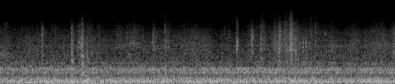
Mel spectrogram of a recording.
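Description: A car cruising along a coastal road in Goa, a steady low road rumble and engine hum with faint rattles, continuous and close, no talking.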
